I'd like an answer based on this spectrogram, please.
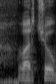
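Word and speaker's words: Virchow: Rudolf वर्काउ ने बताया, अब वर्चो बोलते रहते हैं वैसे इंडिया के अंदर में, तो प्रोनाउंसिएशन तो यही वर्चो चलती है।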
